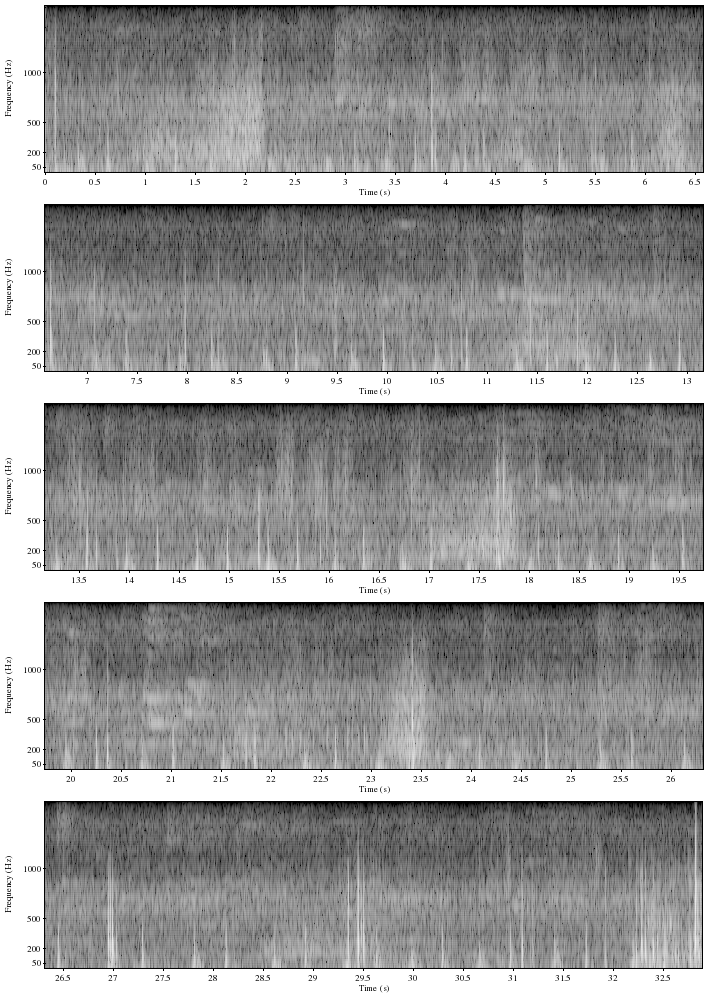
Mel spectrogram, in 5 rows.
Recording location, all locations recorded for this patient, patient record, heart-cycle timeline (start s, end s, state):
mitral valve (MV)
aortic valve (AV)+pulmonary valve (PV)+tricuspid valve (TV)+mitral valve (MV)
#Age: Child
#Sex: Male
#Height: 143.0 cm
#Weight: 34.2 kg
#Pregnancy status: False
#Murmur: Absent
#Murmur locations: nan
#Most audible location: nan
#Systolic murmur timing: nan
#Systolic murmur shape: nan
#Systolic murmur grading: nan
#Systolic murmur pitch: nan
#Systolic murmur quality: nan
#Diastolic murmur timing: nan
#Diastolic murmur shape: nan
#Diastolic murmur grading: nan
#Diastolic murmur pitch: nan
#Diastolic murmur quality: nan
#Outcome: Normal
#Campaign: 2015 screening campaign
0.00	2.78	unannotated
2.78	2.90	S1
2.90	3.08	systole
3.08	3.18	S2
3.18	3.38	diastole
3.38	3.50	S1
3.50	3.68	systole
3.68	3.80	S2
3.80	4.08	diastole
4.08	4.20	S1
4.20	4.36	systole
4.36	4.48	S2
4.48	4.74	diastole
4.74	4.90	S1
4.90	5.08	systole
5.08	5.22	S2
5.22	5.52	diastole
5.52	5.62	S1
5.62	5.84	systole
5.84	5.94	S2
5.94	6.20	diastole
6.20	6.38	S1
6.38	6.60	systole
6.60	6.70	S2
6.70	7.06	diastole
7.06	7.18	S1
7.18	7.37	systole
7.37	7.48	S2
7.48	7.91	diastole
7.91	8.02	S1
8.02	8.21	systole
8.21	8.31	S2
8.31	8.76	diastole
8.76	8.88	S1
8.88	9.06	systole
9.06	9.16	S2
9.16	9.64	diastole
9.64	9.76	S1
9.76	9.94	systole
9.94	10.04	S2
10.04	10.48	diastole
10.48	10.58	S1
10.58	10.78	systole
10.78	10.86	S2
10.86	11.28	diastole
11.28	11.40	S1
11.40	11.58	systole
11.58	11.68	S2
11.68	11.96	diastole
11.96	12.08	S1
12.08	12.25	systole
12.25	12.34	S2
12.34	12.60	diastole
12.60	12.70	S1
12.70	12.90	systole
12.90	13.00	S2
13.00	13.26	diastole
13.26	13.36	S1
13.36	13.56	systole
13.56	13.66	S2
13.66	13.96	diastole
13.96	14.06	S1
14.06	14.26	systole
14.26	14.34	S2
14.34	14.66	diastole
14.66	14.76	S1
14.76	14.96	systole
14.96	15.06	S2
15.06	15.36	diastole
15.36	15.48	S1
15.48	15.66	systole
15.66	15.76	S2
15.76	16.02	diastole
16.02	16.14	S1
16.14	16.32	systole
16.32	16.42	S2
16.42	16.72	diastole
16.72	16.84	S1
16.84	16.99	systole
16.99	17.09	S2
17.09	17.32	diastole
17.32	17.52	S1
17.52	32.90	unannotated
